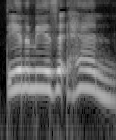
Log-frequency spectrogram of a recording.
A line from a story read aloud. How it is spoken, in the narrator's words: they yelled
